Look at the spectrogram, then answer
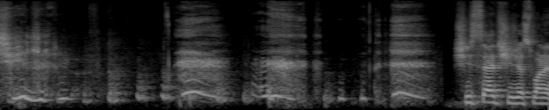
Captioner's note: family crying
